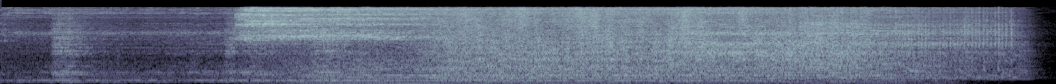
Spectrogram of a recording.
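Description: A steam locomotive starts pulling away: a quieter mechanical hum gives way to a loud, sustained roar of hissing steam and rumbling machinery that holds steady before cutting off abruptly.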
